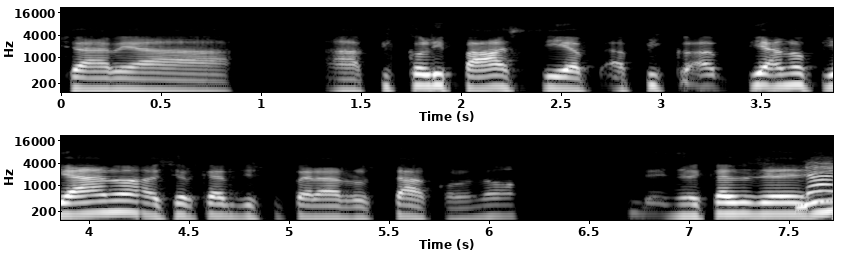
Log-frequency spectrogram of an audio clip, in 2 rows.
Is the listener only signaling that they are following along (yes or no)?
no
